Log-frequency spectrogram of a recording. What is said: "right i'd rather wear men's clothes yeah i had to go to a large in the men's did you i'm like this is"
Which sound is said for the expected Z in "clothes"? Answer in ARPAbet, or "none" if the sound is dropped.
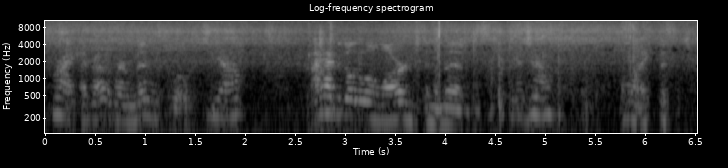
none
